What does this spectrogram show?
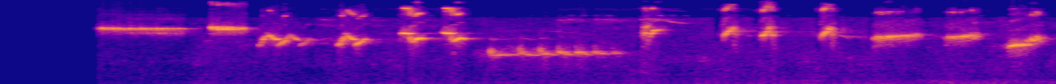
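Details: Asian pied starling song used as therapy: a steady whistled note, then rapid buzzy slurred phrases, a trilled run of short notes near the middle, and sharp high chips with varied whistles repeated to the end.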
